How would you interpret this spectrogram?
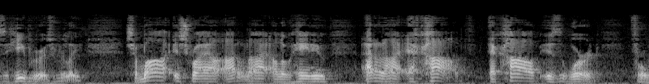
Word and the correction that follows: Echad: And if you get the Hebrew pronunciation, it's Echad. You got to kind of spray it out.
